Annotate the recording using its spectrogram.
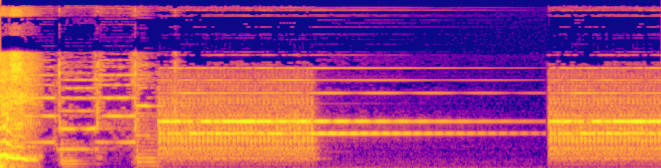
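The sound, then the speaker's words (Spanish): An old-style telephone bell rings in two long, rattling bursts separated by a pause of a few seconds, loud, after a short flurry of tones at the start. “El teléfono”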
